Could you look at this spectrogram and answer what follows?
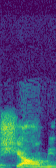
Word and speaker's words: Xiaomi: da Huawei e da Xiaomi, acho que é Xiaomi, né, que se pronuncia.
